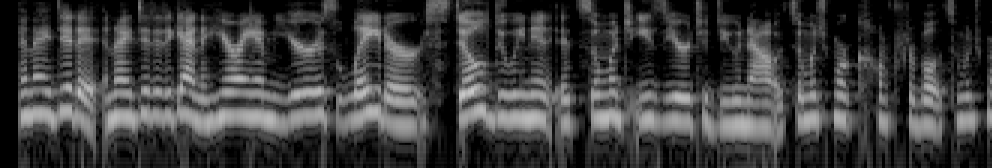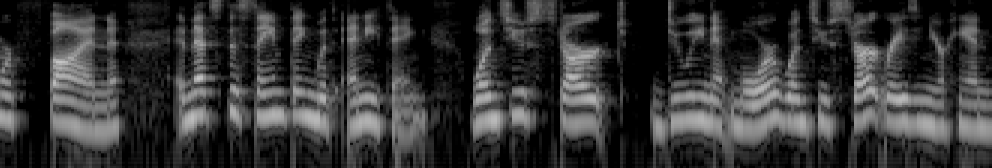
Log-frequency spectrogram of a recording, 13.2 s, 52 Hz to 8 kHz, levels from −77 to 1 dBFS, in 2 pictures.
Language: English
